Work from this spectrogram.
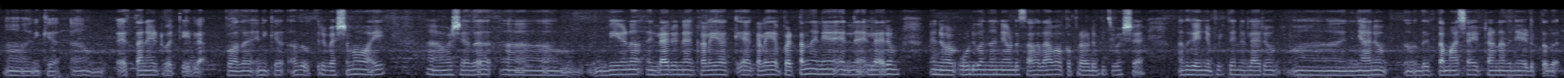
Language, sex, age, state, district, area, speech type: Malayalam, female, 45-60, Kerala, Pathanamthitta, rural, spontaneous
